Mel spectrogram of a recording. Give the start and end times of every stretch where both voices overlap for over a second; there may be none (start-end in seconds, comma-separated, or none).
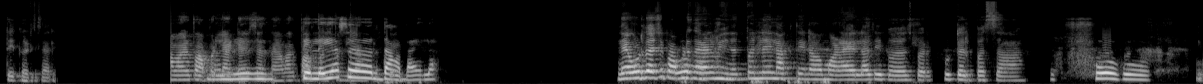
2.1-3.9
